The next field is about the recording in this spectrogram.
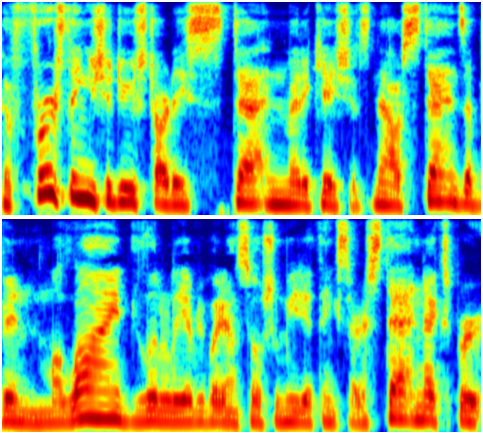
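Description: Against a quiet background, a man speaks in a high voice. His pace is very fast. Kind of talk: lecture. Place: home room.

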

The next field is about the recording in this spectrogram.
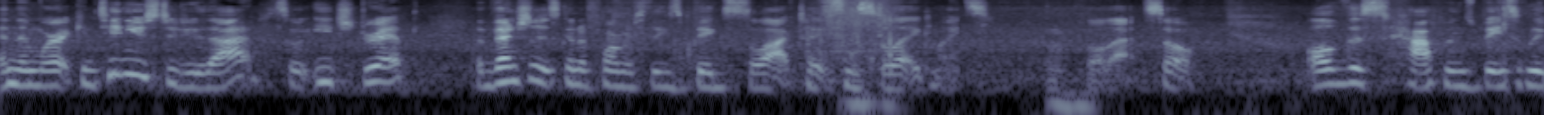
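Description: A woman at a very fast pace, ordinary pitch variation, noticeable background noise behind her. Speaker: cave tour guide. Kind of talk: guided tour explanation. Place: forest. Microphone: camera far.

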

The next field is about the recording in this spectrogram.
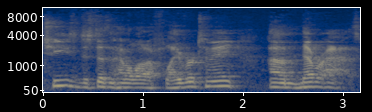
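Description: At a fairly quick pace, a man talks with ordinary pitch variation, and audible room echo surrounds his voice. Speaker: food reviewer. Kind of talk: casual taste-test vlog chat. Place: home room. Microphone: phone near.

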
